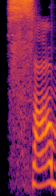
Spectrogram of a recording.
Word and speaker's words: psalm: तो देखिए यहाँ पे दो रूल है। यहाँ पे तो एस से पहले पी आया है तो क्या रहेगा? पी साइलेंट रहेगा। अब एम से पहले एल आया है तो यहाँ पे भी रूल में आप पढ़े थे ना एल वाला में, तो क्या है कि यहाँ पे भी एल साइलेंट रहेगा। क्या पढ़ेंगे इसको? साम पढ़ेंगे, PSALM। यहाँ पे दो वर्ड्स जो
